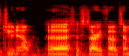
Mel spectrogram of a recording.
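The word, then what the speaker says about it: Juneau: I better go look up and make sure I'm actually pronouncing that right. Okay, we're so back. Yep, it is Juno.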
